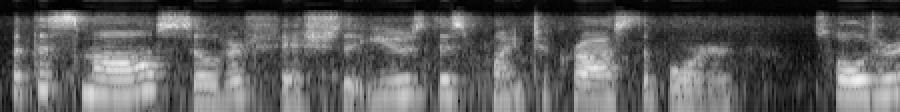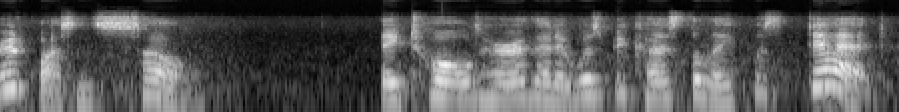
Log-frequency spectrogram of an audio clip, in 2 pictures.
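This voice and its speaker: The narrator here is a woman with a fairly high yet darkish-toned voice, animated in delivery and a touch slow. She reads fan fiction as a bedtime story from a script. The amateur home recording is dull and lo-fi, carrying faint noise.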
